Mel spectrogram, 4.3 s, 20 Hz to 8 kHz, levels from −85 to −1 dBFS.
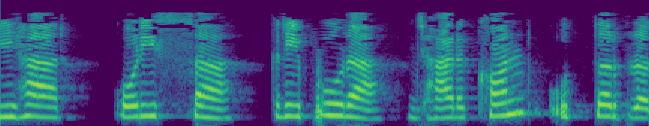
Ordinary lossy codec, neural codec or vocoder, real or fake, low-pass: MP3, 24 kbps; codec, 16 kHz, 4 kbps, X-Codec, HuBERT features, trained on balanced general audio; fake; 7.2 kHz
